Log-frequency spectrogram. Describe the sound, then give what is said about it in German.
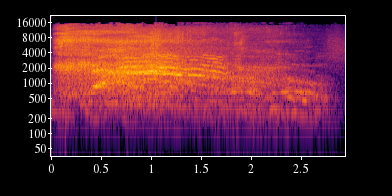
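About 10 to 12 children roar together like a lion during a story reading in the newly opened library of the Koggenweg primary school in Lübeck's Bunte Kuh district, a loud sustained burst of voices imitating the animal that holds for a couple of seconds, then fades out. “10, 12 Kinder brüllen fröhlich mit.”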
